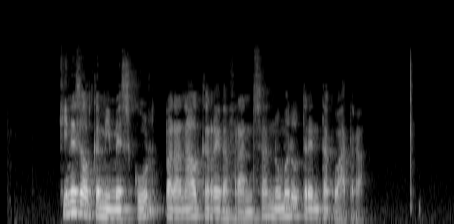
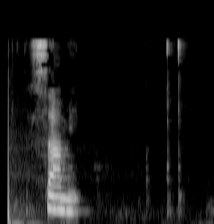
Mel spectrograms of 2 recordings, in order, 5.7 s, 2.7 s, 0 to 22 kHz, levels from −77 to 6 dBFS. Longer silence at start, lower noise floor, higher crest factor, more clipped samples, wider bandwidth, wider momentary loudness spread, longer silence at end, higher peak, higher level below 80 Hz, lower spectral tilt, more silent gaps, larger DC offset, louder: first, 0.75 s vs 0.1 s; about the same, -67 dBFS vs -66 dBFS; about the same, 18 dB vs 22 dB; neither; second, 8.8 kHz vs 12 kHz; about the same, 21 LU vs 23 LU; first, 1.15 s vs 0.4 s; second, -6 dBFS vs -2 dBFS; first, -46 dBFS vs -52 dBFS; first, -8 dB/octave vs -3 dB/octave; neither; neither; second, -22 LUFS vs -18 LUFS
